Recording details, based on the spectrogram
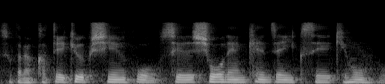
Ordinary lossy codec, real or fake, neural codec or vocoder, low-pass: none; fake; codec, 16 kHz, about 1 kbps, DyCAST, with the encoder's durations; 7.2 kHz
